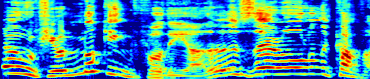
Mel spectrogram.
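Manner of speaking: very high character voice, swooping around. Unsure how the voice went, the speaker has a character greet newcomers in Gant voice. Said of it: "What was my Gant voice?".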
